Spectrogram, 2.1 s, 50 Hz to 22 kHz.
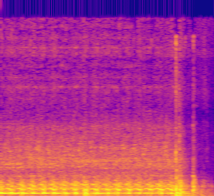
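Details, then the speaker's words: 1976 Ford F350 Super Cab, FE-series V8 (owner unsure if 360, 390 or other), fresh battery just installed: starter cranks with even rhythmic churn, engine fires cleanly; runs well, a little cold-blooded; normal cranking and start. "Come on, baby. Listen around. This thing runs really good. A little cold-blooded."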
